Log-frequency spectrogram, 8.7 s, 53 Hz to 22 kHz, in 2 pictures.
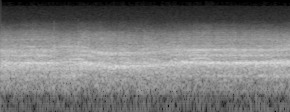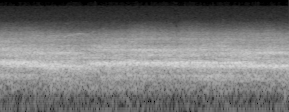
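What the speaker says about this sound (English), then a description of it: "And that's brought the crowd to life." A football crowd at a Canon League Division One match between Queen's Park Rangers and Manchester United in 1984 roars after goalmouth action, a broad sustained roar that swells and dips slightly over about nine seconds.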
